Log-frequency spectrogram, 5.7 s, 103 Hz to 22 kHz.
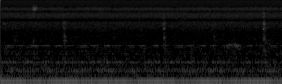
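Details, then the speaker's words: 52-inch Hampton Bay (Air Cool) Windward four-blade ceiling fan, made March 1992, on low speed. The motor gives a low, steady hum with a faint electrical buzz; the owner considers it a minor hum. "This is low speed. Can hear it hum. It's got a little hum to it, but whatever."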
